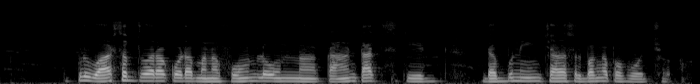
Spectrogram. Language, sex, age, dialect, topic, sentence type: Telugu, male, 18-24, Central/Coastal, banking, statement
